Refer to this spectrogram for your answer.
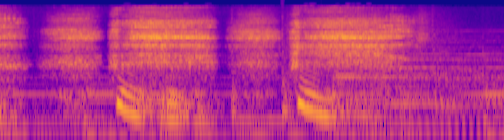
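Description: Two loud, strained choking gasps, a voice imitating a wolf struggling for breath with a bone stuck in its throat, each a harsh rasp followed by a strangled rising wheeze, with a short pause between them.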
